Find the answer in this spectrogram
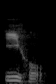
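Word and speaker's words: hijo: में रखना है कि स्पेनिश में एच जो अल्फाबेट है यह साइलेंट होती है एच अल्फाबेट को हम प्रोनाउंस नहीं करते हम इसे नहीं यूज करते हैं अगर हमें कोई से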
